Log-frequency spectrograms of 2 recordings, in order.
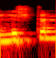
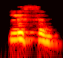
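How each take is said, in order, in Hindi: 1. 't' की आवाज़ बीच में बोली जाती है। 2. 't' की आवाज़ बिल्कुल नहीं बोली जाती। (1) "लिस्टन नहीं बोलते हैं" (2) "टी साइलेंट है"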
